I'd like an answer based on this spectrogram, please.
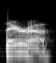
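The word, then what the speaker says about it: Cera: spelled c r a I believe but it's pronounced Sarah so oh my god I didn't even notice that don't worry okay Michael Sarah you need to accidentally wander into this episode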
